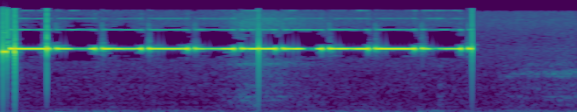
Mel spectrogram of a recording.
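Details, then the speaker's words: A simulated tinnitus sound: a steady, piercing, high-pitched whistle for about two seconds, representing the internal noise heard only by a person with tinnitus. "Ce sifflement que vous avez entendu, C’est un bruit intérieur que seule la personne souffrant d’acouphènes entend. Ce bruit peut être continu ou ponctuel, comme pour moi, d’un seul côté ou des deux côtés."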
